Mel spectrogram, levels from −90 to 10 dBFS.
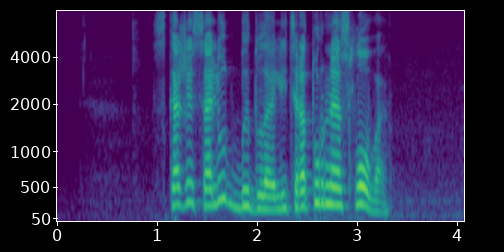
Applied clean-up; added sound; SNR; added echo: none; none; none; none.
